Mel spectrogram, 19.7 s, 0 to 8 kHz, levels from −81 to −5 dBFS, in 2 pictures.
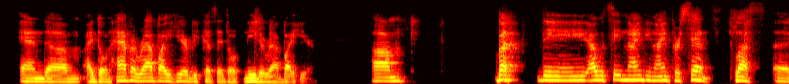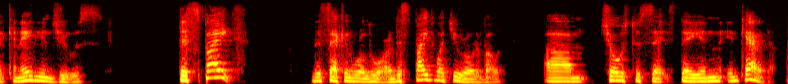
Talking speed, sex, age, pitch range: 135 wpm, male, 50-69, 105-145 Hz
